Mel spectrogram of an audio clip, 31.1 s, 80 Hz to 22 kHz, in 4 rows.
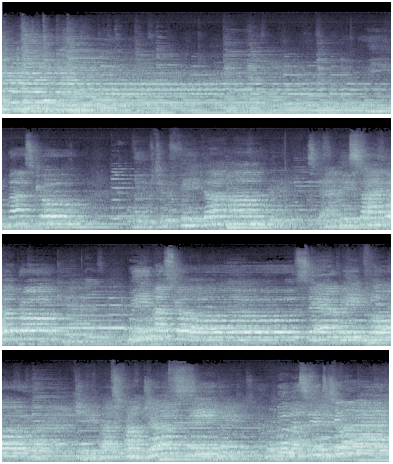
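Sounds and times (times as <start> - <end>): worship band playing: 0.0 - 9.4, 11.4 - 31.0
voices singing in choir: 10.4 - 31.0.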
